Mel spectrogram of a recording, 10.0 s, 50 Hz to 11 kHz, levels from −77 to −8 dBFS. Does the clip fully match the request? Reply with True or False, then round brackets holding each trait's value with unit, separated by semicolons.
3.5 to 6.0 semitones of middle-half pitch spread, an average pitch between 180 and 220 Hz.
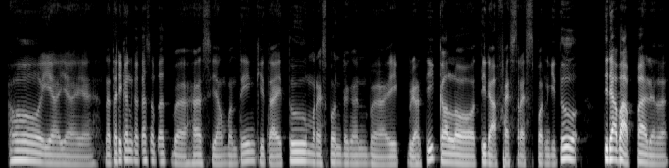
False (4.1 semitones; 120 Hz)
